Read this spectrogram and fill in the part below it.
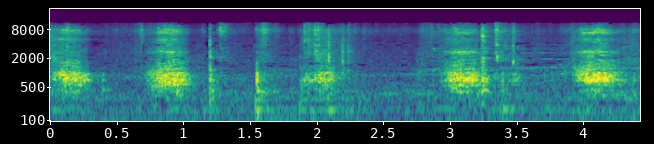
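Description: A spoon stirs and scrapes through spiced gol gappa filling in a bowl, making rhythmic swishing and scraping strokes with occasional knocks against the bowl, close up and without talk.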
